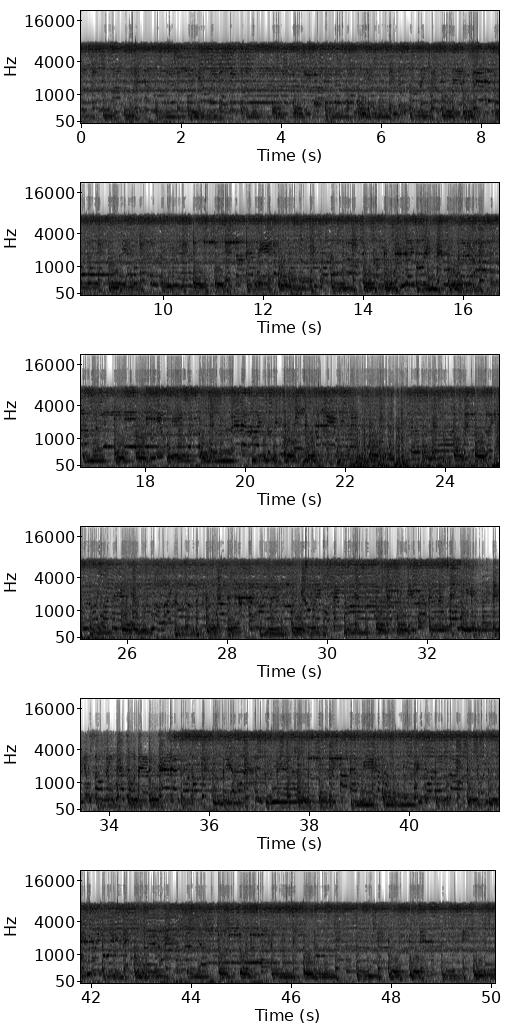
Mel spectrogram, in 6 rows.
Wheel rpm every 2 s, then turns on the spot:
160, 160, 160, 160, 160, 160, 160, 160, 150, 160, 160, 150, 160, 150, 150, 160, 70, 60, 160, 160, 160, 160, 160, 160, 160.
none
